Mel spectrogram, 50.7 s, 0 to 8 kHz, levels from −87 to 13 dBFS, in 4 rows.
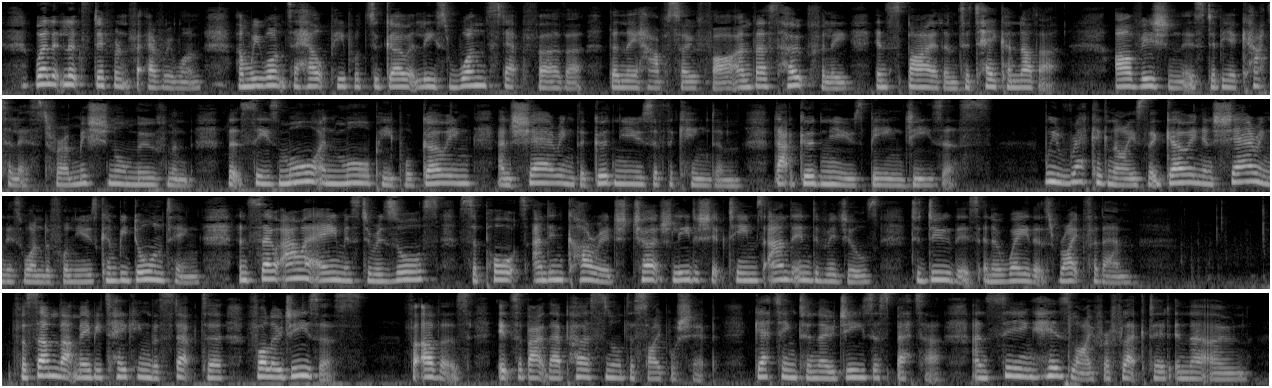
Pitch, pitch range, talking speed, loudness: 185 Hz, 165-205 Hz, 155 wpm, -29 LUFS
